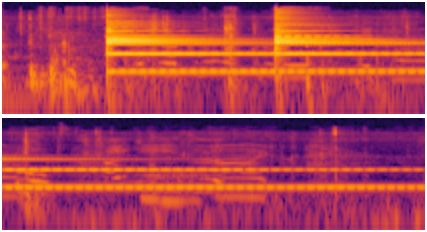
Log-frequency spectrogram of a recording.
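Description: Small Japanese temple bell (bonshō) struck twice with a wooden mallet, about a second in and again a little over a second later. Each strike rings on in a long, slowly fading tone that pulses in level as it dies away.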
